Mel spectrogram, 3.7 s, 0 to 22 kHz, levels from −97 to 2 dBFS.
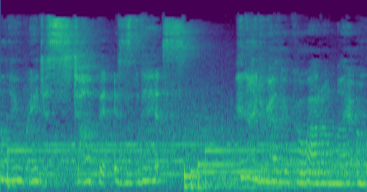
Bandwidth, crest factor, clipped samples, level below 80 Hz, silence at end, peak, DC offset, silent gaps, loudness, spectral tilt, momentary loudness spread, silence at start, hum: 16 kHz; 16 dB; under 0.1%; -56 dBFS; 0 s; -8 dBFS; under 0.1%; none; -23 LUFS; -4 dB/octave; 5 LU; 0 s; none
